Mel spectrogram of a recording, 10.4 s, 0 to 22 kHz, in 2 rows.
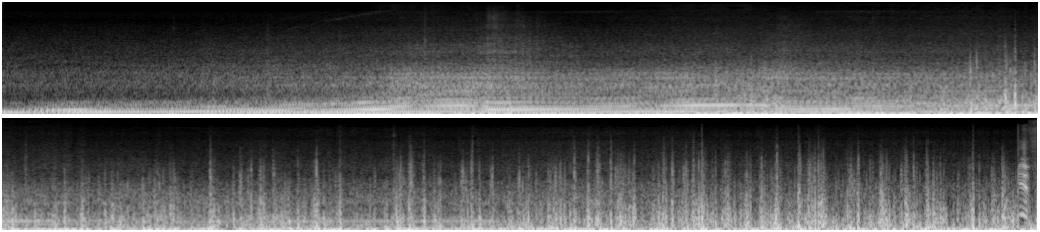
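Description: Twin-turbo V6 Ford fitted with an AWE exhaust kit rumbles and revs up, its engine note climbing and then turning into a loud, crackling roar, with wind buffeting the microphone and no speech.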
